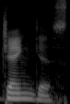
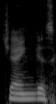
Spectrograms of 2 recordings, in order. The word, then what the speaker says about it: Genghis: I think he's the grandson of Genghis Khan, or Genghis. That's how it's pronounced. It's Genghis Khan, and he was the first guy that was sort of trying to be multicultural.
